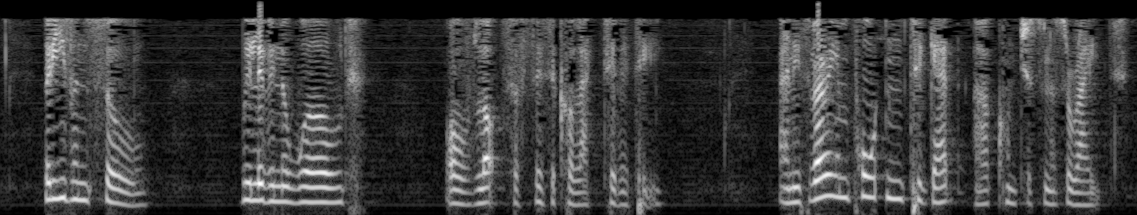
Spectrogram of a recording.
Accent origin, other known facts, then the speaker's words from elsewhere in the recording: India; now in United Kingdom; And while I'm originally from India, I've been living in the United Kingdom for the last 45 years.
